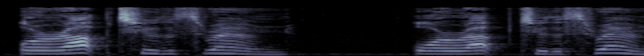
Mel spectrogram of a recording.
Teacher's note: 这里面的 up,尾部的 p 的发音遇到了爆破音，所以前面的 p 的音做失去爆破。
